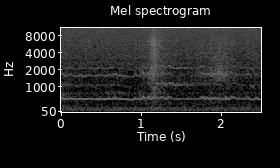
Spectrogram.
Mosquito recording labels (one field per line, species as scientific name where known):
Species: Anopheles funestus s.s.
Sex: female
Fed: unfed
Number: one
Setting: cup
